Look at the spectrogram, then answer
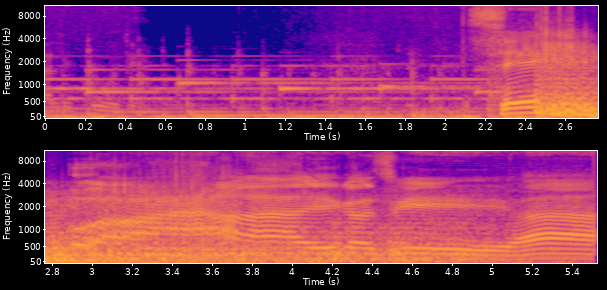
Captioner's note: speaking in a foreign language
